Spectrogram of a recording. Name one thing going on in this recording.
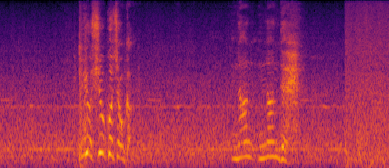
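A young man exclaims in surprise.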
